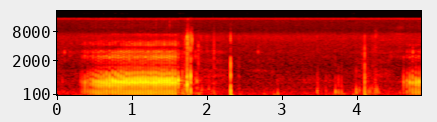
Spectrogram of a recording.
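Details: A sleeping King Charles Spaniel snoring loudly indoors: a buzzy, rapidly pulsing snore lasting over a second, then soft clicks and rustles before the next rough snore begins.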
